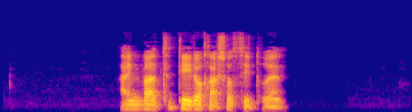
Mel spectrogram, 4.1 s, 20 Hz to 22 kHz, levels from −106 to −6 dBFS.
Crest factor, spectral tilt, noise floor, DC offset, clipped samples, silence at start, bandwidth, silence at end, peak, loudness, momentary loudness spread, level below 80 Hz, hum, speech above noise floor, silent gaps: 22 dB; -5.5 dB/octave; under -90 dBFS; under 0.1%; under 0.1%; 1.2 s; 7.8 kHz; 1.3 s; -2 dBFS; -19 LUFS; 8 LU; -62 dBFS; none; over 71 dB; none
